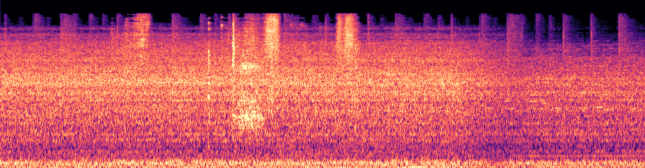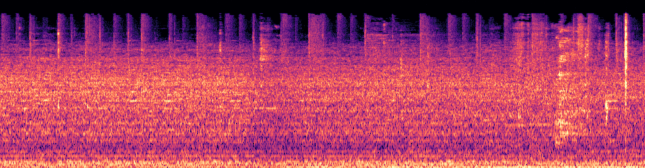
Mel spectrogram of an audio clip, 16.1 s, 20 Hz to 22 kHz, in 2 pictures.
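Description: Steady low road and tyre rumble heard inside the cabin of a 2026 Tesla Model Y electric car driving slowly in traffic.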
